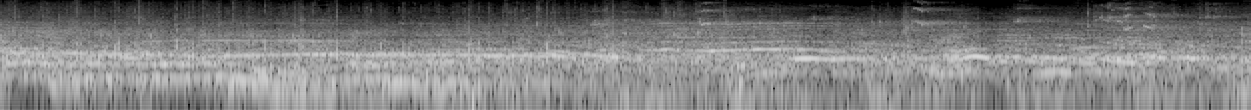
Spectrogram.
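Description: A basketball bouncing on a hardwood gym floor over the continuous chatter of voices in a large gymnasium.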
